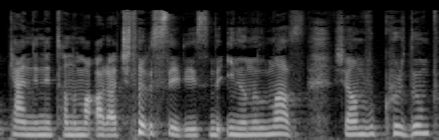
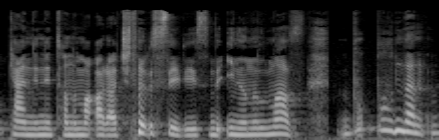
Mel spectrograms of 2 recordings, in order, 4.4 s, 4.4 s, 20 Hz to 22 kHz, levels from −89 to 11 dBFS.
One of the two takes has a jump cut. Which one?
second; 1 cut; at 3.3 s

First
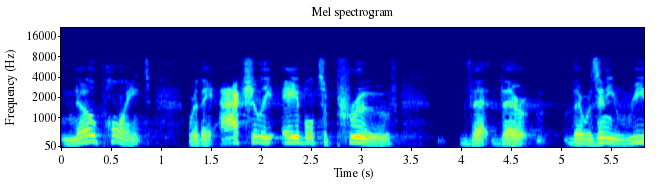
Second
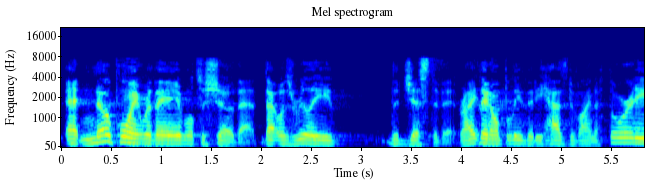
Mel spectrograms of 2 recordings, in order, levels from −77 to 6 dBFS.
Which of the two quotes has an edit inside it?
second; 2 cuts; at 1.9 s, 4.2 s

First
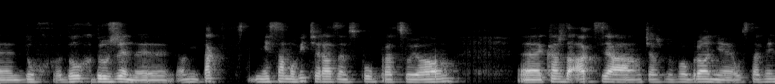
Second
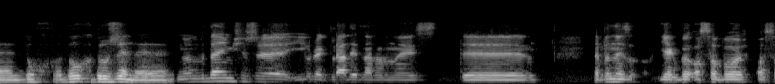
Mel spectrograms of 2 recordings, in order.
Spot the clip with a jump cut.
second; 1 cut; at 1.7 s

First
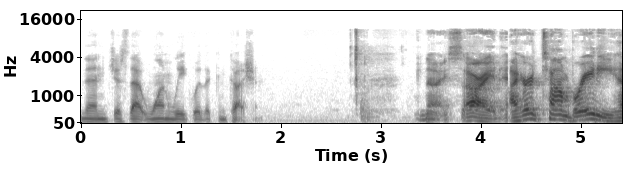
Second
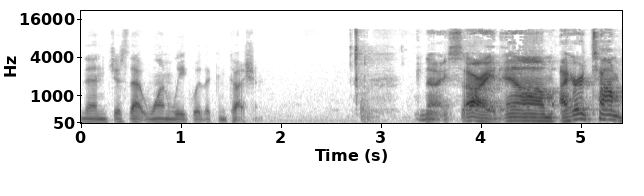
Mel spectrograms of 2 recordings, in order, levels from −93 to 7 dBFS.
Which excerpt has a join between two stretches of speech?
first; 1 cut; at 4.3 s

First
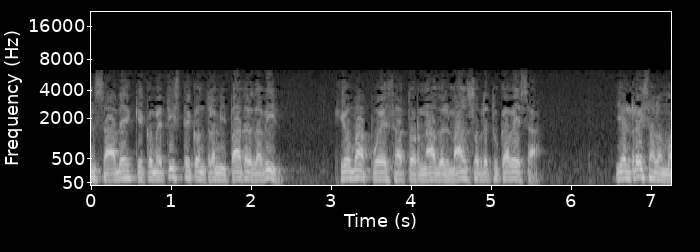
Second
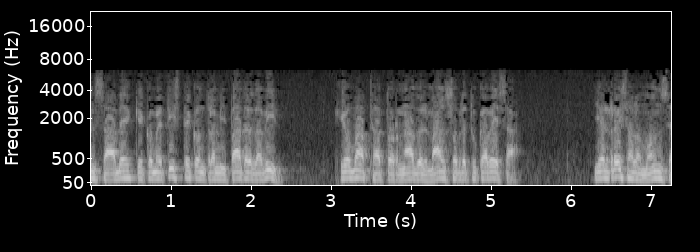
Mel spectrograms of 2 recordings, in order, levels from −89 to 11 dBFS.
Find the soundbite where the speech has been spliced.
second; 1 cut; at 3.5 s

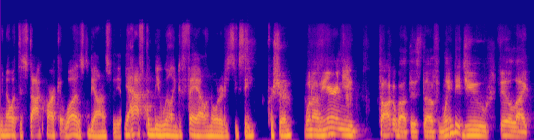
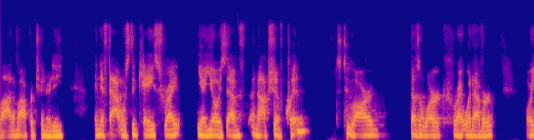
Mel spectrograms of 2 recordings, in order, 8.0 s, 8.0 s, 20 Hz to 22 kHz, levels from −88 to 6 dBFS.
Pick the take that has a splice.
first; 3 cuts; at 1.8 s, 4.4 s, 6.5 s

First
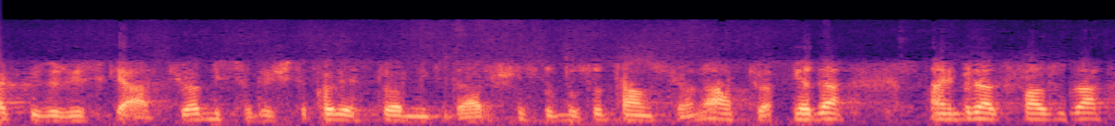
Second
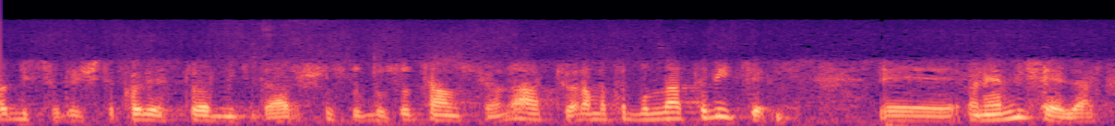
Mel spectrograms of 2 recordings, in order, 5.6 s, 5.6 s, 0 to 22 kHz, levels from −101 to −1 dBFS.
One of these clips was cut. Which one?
first; 1 cut; at 3.8 s

